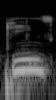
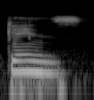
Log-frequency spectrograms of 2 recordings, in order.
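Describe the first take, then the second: First: The first vowel sounds like 'ee'. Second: The first vowel sounds like 'ay'. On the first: The speaker calls it wrong. "तो वह गलत उच्चारण है" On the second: The speaker calls it right. "इनका पूरा नाम था"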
